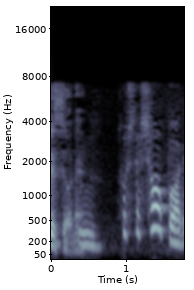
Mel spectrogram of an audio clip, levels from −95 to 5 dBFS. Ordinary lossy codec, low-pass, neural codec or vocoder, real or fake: none; 7.2 kHz; none; real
